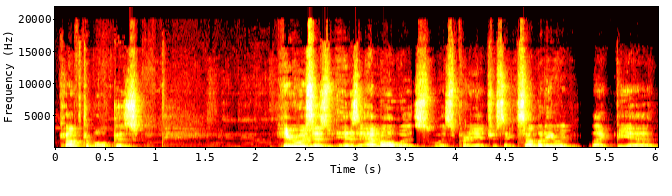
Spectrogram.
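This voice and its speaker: A man's voice: fairly low pitch, lively intonation, fairly quick, warm tone. A man telling anecdotes casually as a podcast guest, acting out remembered exchanges as he goes. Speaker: guest, former celebrity security worker.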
